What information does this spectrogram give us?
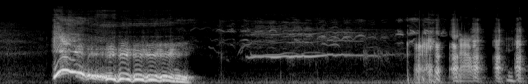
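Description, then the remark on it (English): A person's voice imitates a horse whinny: one loud, shaky, wavering call that slides downward in pitch for over a second, followed by a quieter pause and a few short breathy bursts. “All right, let's try horse.”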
